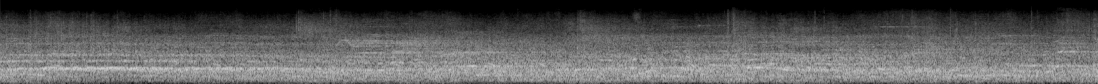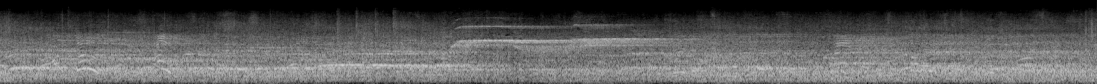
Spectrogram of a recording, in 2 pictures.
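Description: A man referee shouts short commands.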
